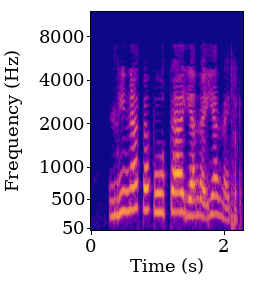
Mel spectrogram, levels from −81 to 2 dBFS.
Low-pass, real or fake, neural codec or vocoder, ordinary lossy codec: 7.2 kHz; fake; codec, 16 kHz, 1 kbps, FunCodec, trained on LibriTTS, 50 frames a second; AAC, 32 kbps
